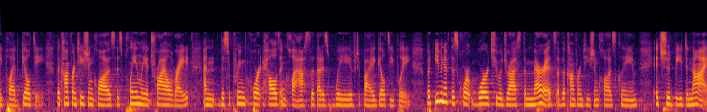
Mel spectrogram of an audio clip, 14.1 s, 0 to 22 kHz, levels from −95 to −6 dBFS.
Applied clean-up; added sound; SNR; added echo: none; none; none; none.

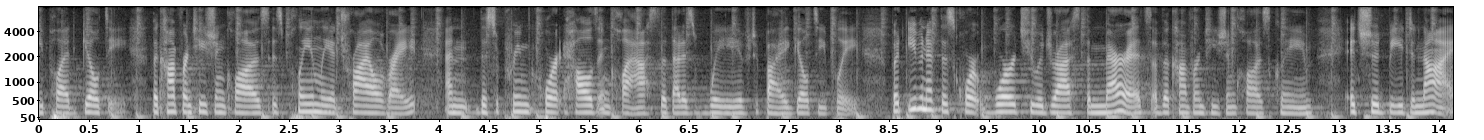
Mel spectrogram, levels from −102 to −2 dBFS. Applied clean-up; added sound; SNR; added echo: none; Bass drum / Drum kit; 16 dB; none.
